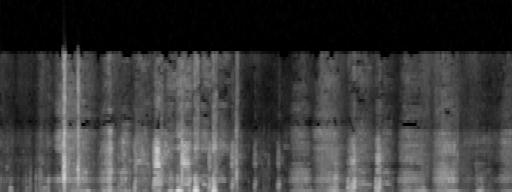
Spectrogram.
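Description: Men laughing and talking indistinctly.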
